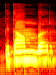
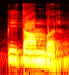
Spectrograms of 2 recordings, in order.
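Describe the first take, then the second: First: पीताम्बर with a short first i. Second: पीताम्बर with a long first ee. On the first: Teacher showing the error, short i in पीताम्बर. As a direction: say पीताम्बर as "pitambar". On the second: Teacher correcting students, long ee in पीताम्बर. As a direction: stretch पीताम्बर into "peetambar". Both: Shown as a demonstration. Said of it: "बड़ी की मात्रा लग जाती है".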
